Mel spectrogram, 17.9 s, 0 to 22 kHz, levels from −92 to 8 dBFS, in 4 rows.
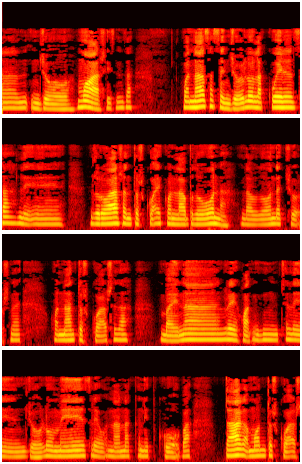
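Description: From start to finish the speech sounds watery and swirly, with s sounds turning metallic and chirpy and consonant attacks smeared, while nothing is heard above 9.1 kHz. The likely cause is MP3 compression at a starved bitrate, one that fits roughly 32 kbps: the encoder cuts the treble at a fixed point and drops weak frequency lines, which flicker on and off from frame to frame and produce the plainly audible damage.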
